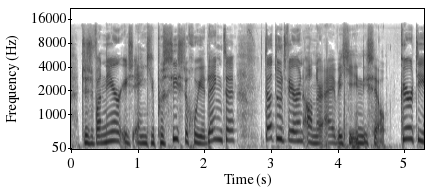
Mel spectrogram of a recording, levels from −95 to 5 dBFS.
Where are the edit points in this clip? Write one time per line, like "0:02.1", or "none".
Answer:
0:02.8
